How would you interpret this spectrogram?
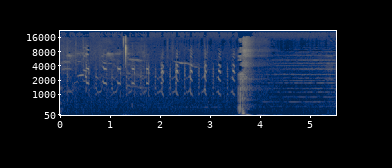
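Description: A dog whimpers in a rapid string of short, high-pitched yelps, then lets out one louder, harsher bark before the sound falls away to a faint steady hum.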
